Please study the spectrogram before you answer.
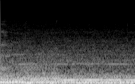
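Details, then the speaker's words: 1982 Porsche 911 SC flat-six, revived after sitting 16 years (old gearbox oil drained, seized exhaust freed, arches rolled), running with a steady deep rumble and even hum, no knocks or rattles; normal running. "There's a smile on your face. SCs are awesome."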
